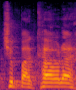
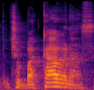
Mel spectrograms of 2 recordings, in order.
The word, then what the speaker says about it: chupacabras: You have chupacabra here, but it's better pronounced chupacabras if we are to respect the folklore.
